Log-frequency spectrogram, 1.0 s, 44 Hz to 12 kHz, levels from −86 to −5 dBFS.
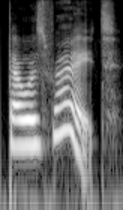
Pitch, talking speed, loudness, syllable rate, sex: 280 Hz, 175 wpm, -14 LUFS, 3.5 syllables/s, female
